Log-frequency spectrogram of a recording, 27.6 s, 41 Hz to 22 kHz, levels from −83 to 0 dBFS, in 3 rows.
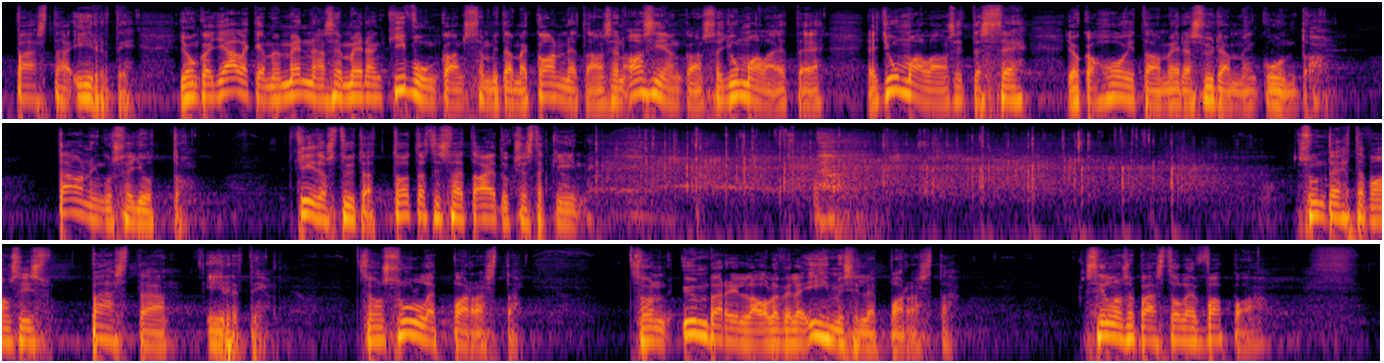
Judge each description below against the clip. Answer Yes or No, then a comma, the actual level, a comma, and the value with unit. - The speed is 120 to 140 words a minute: Yes, average, 130 wpm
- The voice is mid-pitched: No, low, 125 Hz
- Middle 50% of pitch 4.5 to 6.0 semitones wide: Yes, average, 4.9 semitones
